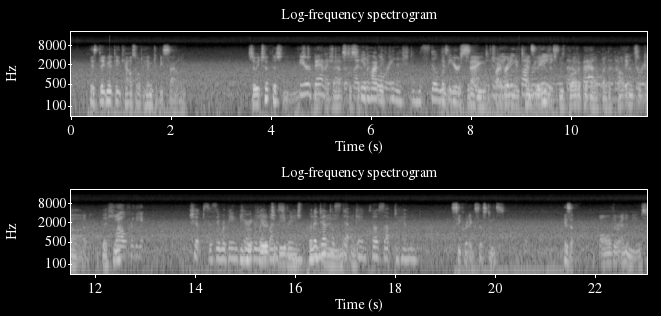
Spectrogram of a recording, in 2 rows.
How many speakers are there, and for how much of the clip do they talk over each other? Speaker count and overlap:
four, about 42%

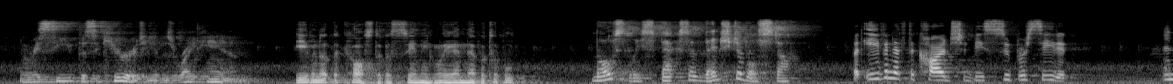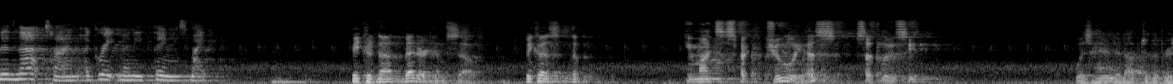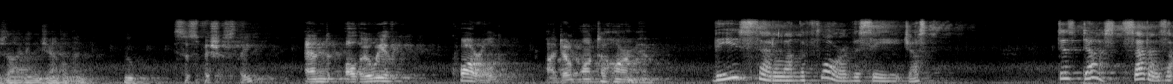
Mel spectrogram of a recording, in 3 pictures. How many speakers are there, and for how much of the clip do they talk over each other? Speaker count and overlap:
eight, no overlap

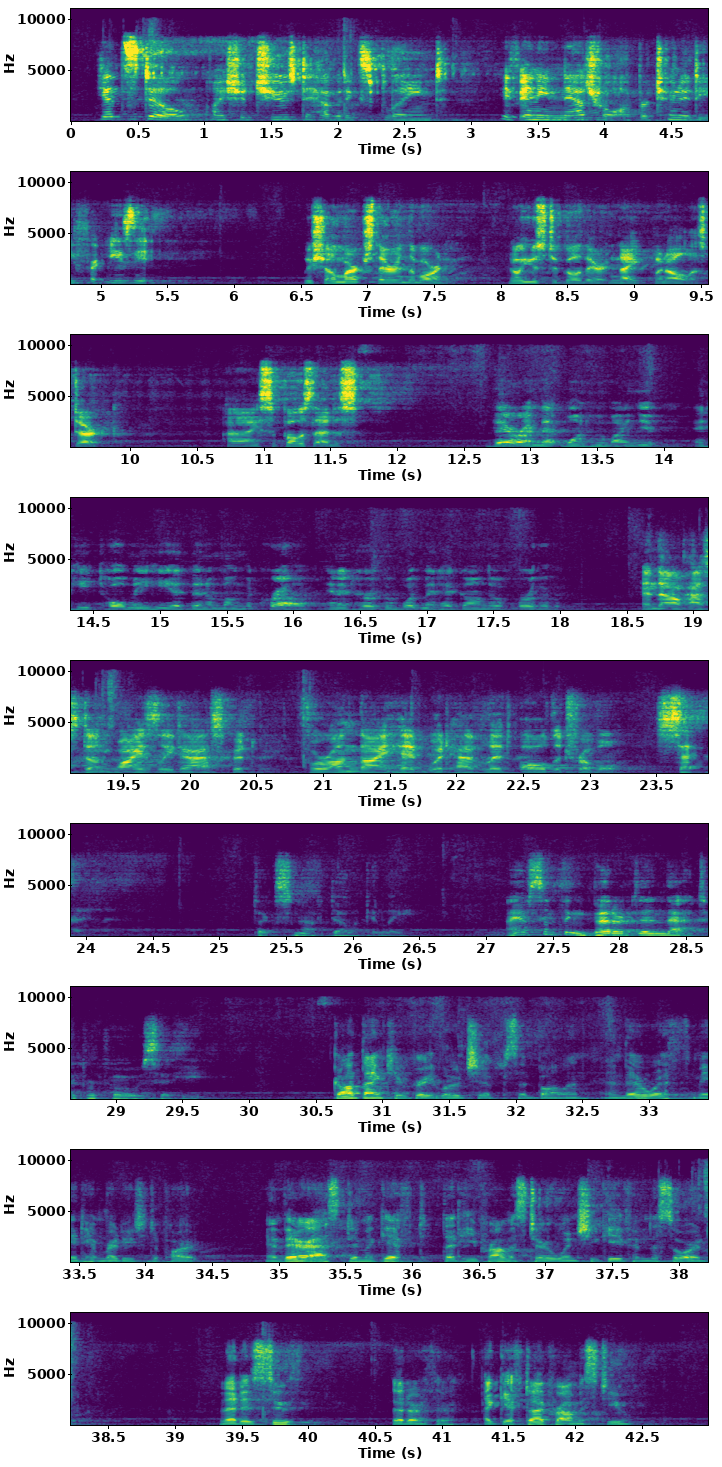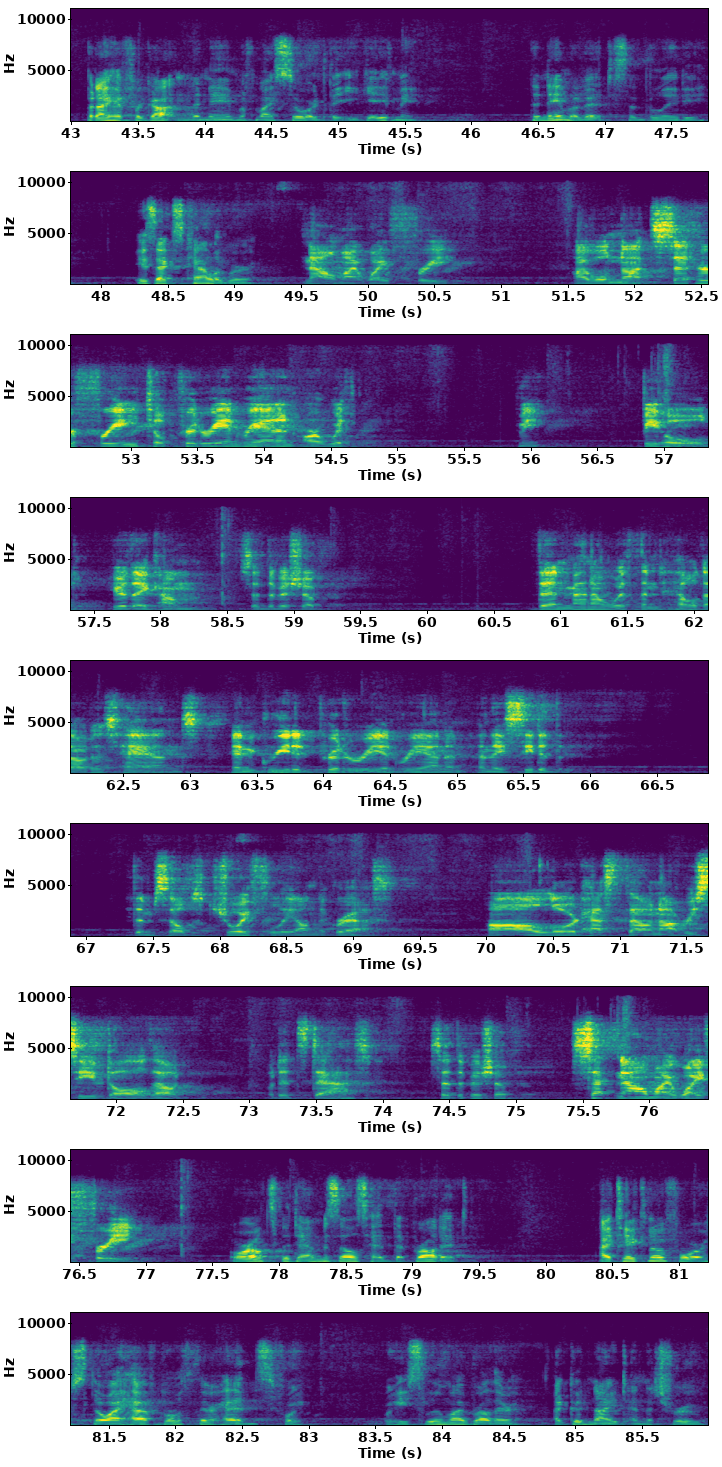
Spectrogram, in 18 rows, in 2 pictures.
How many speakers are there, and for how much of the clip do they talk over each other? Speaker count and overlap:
six, no overlap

